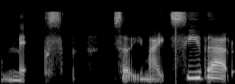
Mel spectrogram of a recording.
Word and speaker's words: Mx: everyone and they used MX period pronounced mix so you might see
